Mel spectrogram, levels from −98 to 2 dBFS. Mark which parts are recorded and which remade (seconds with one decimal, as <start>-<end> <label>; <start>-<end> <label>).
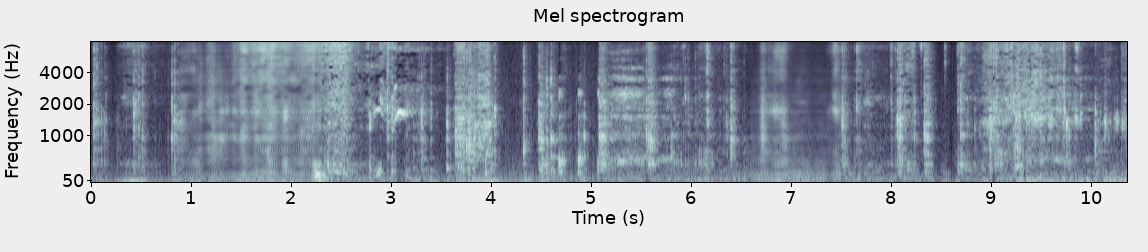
0.0-0.9 recorded; 0.9-2.3 remade; 2.3-6.6 recorded; 6.6-7.5 remade; 7.5-10.4 recorded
